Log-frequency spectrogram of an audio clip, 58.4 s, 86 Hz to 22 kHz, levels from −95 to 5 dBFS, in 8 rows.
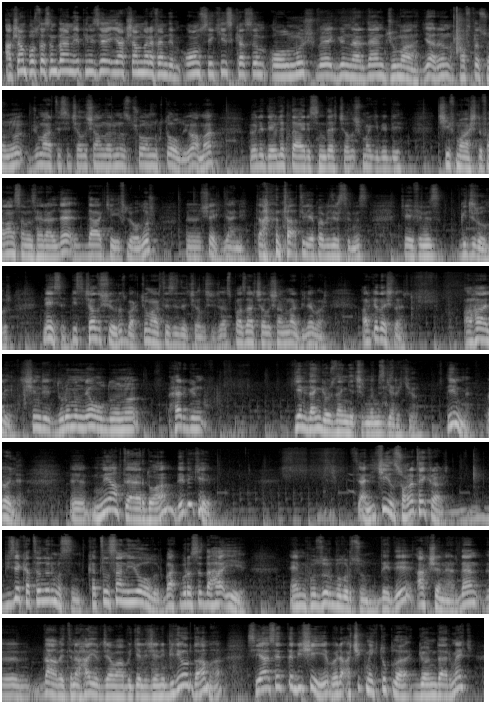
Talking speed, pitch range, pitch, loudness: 110 wpm, 125-175 Hz, 145 Hz, -32 LUFS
